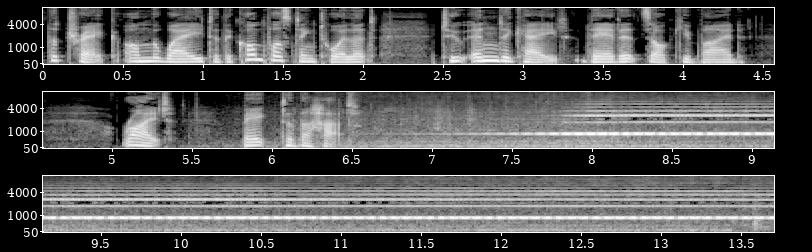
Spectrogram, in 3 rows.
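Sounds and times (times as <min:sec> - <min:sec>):
speech: 0:00.0 - 0:04.5, 0:05.1 - 0:06.8
kettle whistling on the stove: 0:06.2 - 0:13.6.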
